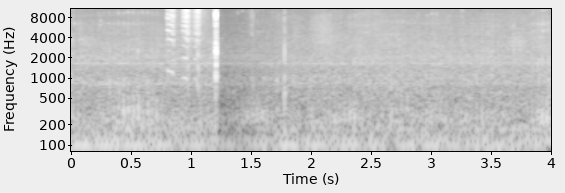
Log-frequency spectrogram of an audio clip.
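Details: Bengal kitten pretending to sleep, purring with a low pulsing rumble after a short burst of sharp clicks and rustling near the start.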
